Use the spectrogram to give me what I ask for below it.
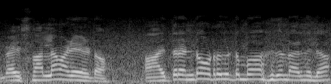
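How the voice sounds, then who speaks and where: A man's voice: high voice, racing. A young man from Kerala with a Thrissur Malayalam accent, chatting casually as a delivery rider vlogger and mixing English words into his Malayalam. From Kerala, India. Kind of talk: casual vlog chat to viewers. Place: outdoors on the road at night. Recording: noisy outdoor street and vehicle sound.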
